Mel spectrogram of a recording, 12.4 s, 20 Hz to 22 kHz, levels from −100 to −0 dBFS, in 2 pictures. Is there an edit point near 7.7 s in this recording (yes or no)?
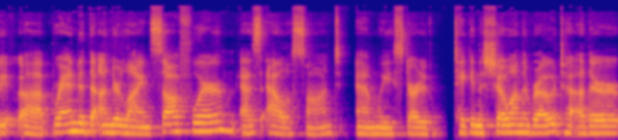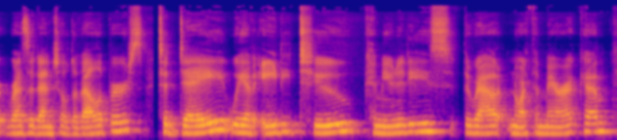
yes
